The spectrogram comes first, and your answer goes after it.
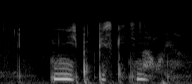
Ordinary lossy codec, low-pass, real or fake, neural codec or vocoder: none; none; real; none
